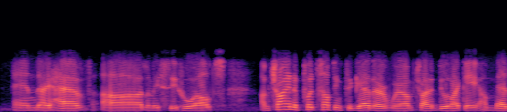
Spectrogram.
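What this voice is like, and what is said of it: Usual voice. Nothing is said of it.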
